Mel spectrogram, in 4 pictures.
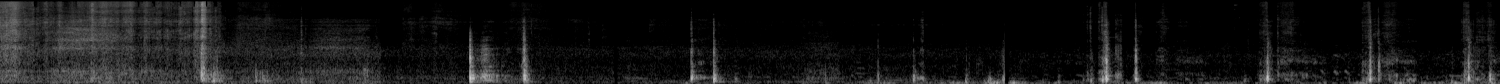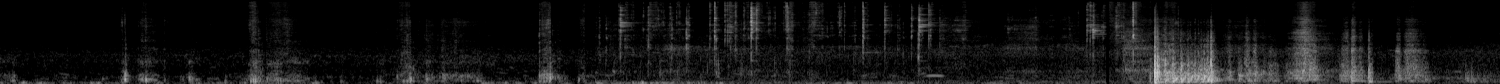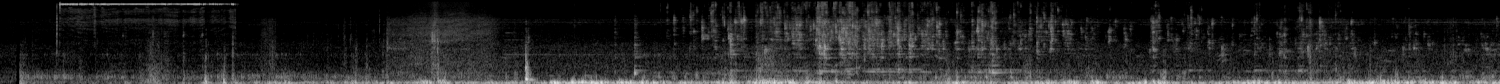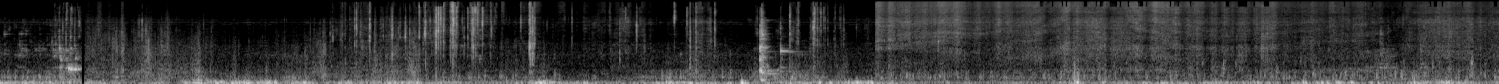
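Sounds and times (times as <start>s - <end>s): pots and utensils knocking: 52.6s - 53.3s.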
